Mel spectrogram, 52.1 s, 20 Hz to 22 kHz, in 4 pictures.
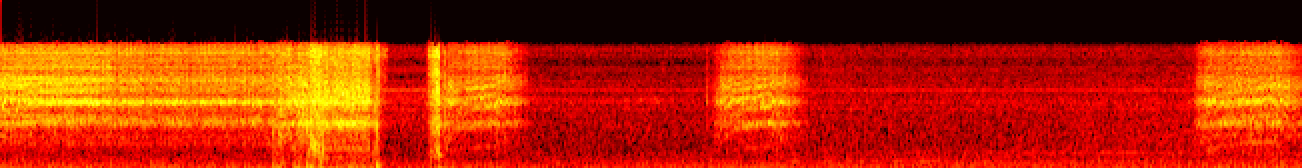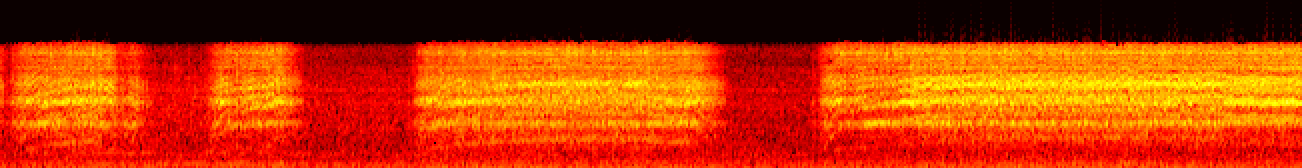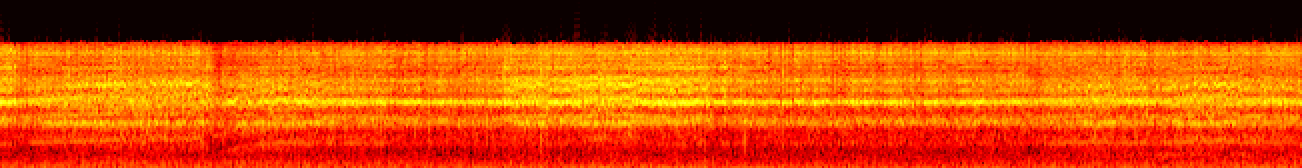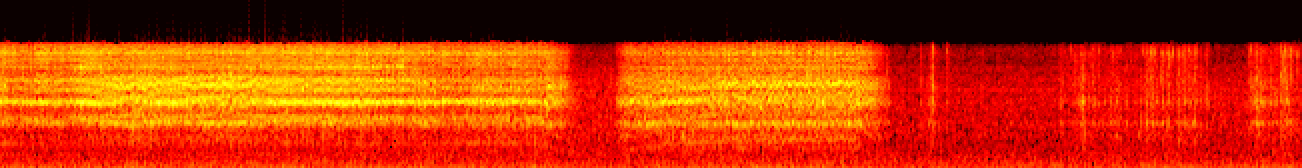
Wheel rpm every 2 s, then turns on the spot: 120, 30, 40, 0, 0, 110, 60, 30, 140, 40, 160, 160, 160, 150, 160, 160, 160, 160, 160, 160, 160, 110, 140, 20, 20, 70.
48-50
